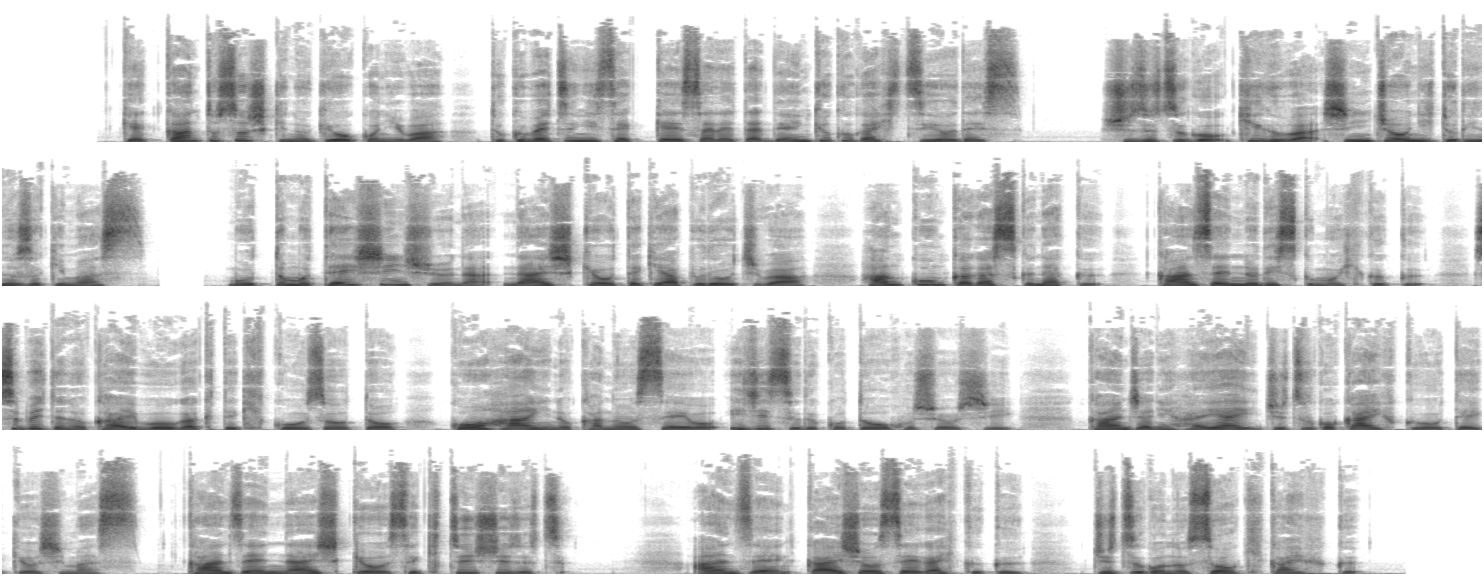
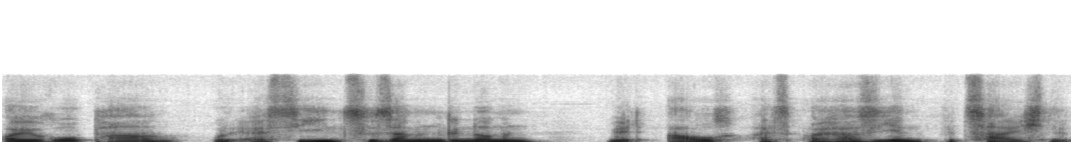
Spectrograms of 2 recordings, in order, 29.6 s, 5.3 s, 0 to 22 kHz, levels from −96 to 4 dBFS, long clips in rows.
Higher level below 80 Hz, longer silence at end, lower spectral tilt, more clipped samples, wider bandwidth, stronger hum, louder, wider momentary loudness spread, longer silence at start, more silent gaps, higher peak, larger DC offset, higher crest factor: second, -52 dBFS vs -44 dBFS; first, 0.6 s vs 0 s; second, -3 dB/octave vs -8 dB/octave; neither; first, 19 kHz vs 11 kHz; neither; second, -25 LUFS vs -16 LUFS; about the same, 10 LU vs 10 LU; first, 0.6 s vs 0 s; first, 8.18-8.41 s vs none; second, -4 dBFS vs 0 dBFS; neither; first, 22 dB vs 16 dB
